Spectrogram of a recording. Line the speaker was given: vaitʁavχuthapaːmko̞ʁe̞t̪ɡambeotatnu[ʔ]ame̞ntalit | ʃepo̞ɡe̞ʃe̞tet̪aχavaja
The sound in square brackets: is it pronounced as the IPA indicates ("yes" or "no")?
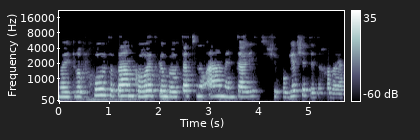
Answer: yes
